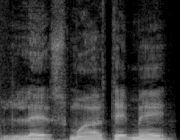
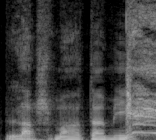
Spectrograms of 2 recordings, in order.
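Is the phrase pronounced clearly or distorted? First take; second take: clear; distorted. First: The phrase is pronounced clearly in standard French. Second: The sounds are garbled, like 'lâche-moi ta mie'. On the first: This is the intended lyric. "je dis à Mike, vas-y" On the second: The singer could not pronounce the French lyric. "Et j'entends"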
